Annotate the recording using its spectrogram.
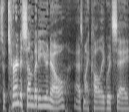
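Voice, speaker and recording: A somewhat breathy male voice at a moderate pace, with ordinary pitch variation against a quiet background. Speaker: aviation safety presenter. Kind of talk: conference presentation.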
